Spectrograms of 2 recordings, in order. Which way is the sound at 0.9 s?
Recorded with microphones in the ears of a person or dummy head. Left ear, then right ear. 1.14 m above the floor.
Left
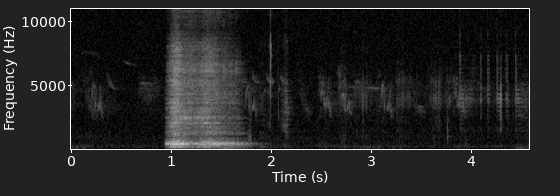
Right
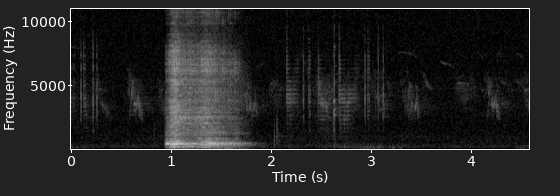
40° right (ahead or behind).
